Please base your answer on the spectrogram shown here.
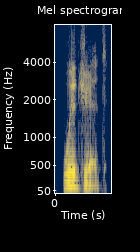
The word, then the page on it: widget: American English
